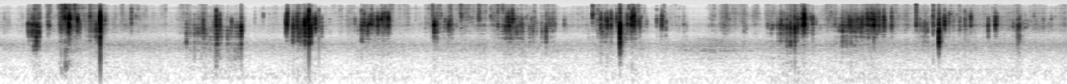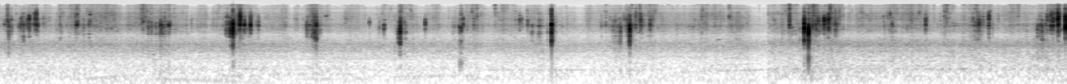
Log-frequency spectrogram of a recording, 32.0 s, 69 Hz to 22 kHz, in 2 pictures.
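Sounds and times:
weeds rustling and crunching: 0.0s - 32.0s
pebbles clicking together: 0.4s - 1.7s, 2.8s - 10.3s, 11.5s - 25.9s, 27.5s - 32.0s.

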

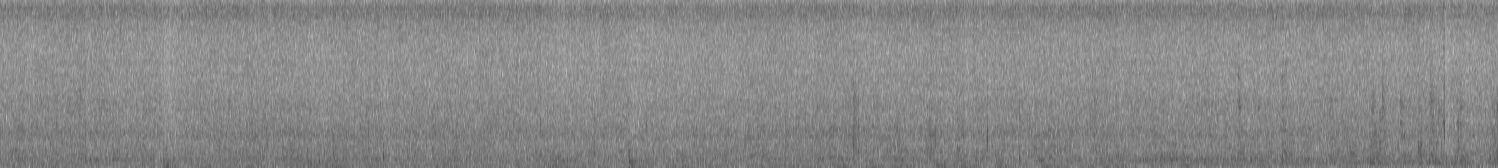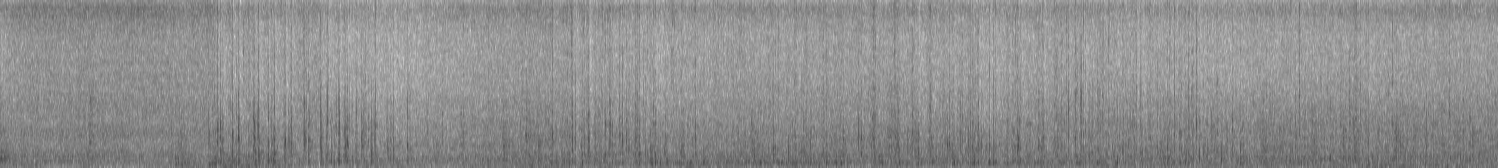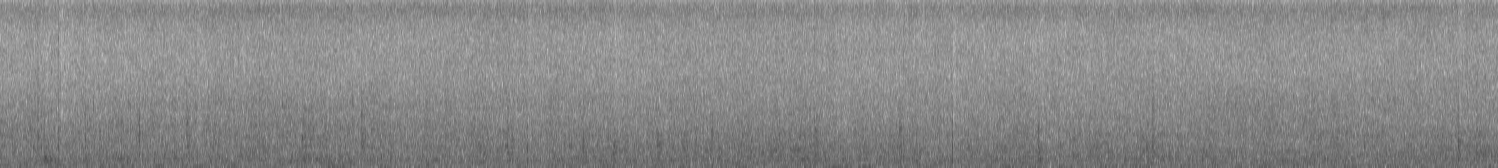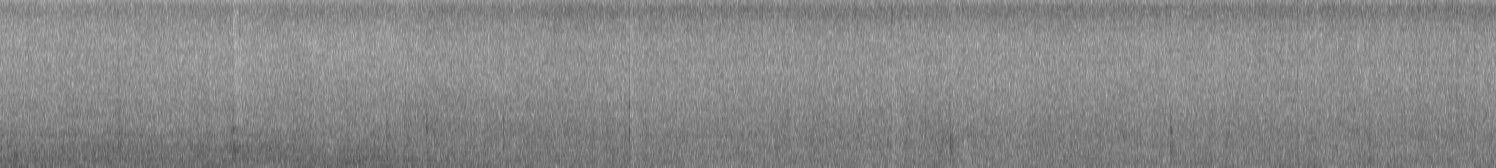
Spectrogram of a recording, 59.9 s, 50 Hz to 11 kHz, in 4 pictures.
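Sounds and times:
shredder grinding plastic: 16.6s - 34.3s
loud cracking and crunching: 16.8s - 29.7s.

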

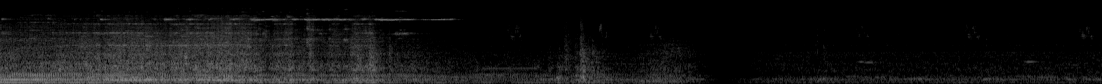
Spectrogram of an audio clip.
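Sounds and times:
streetcar humming and whining: 0.0s - 6.6s
faint short squeaks: 1.1s - 4.6s.

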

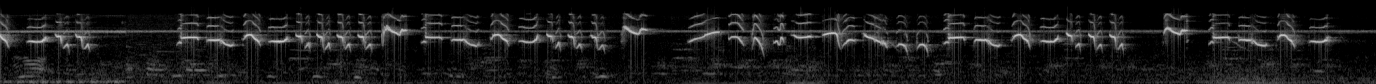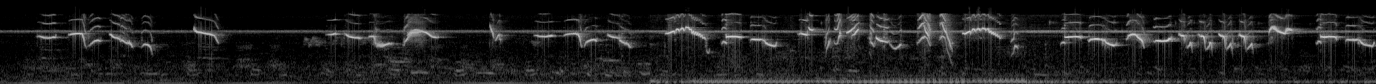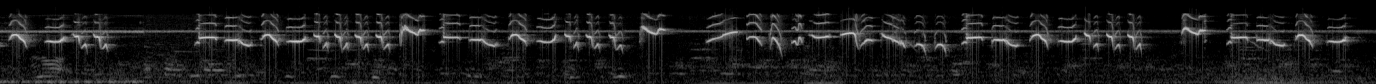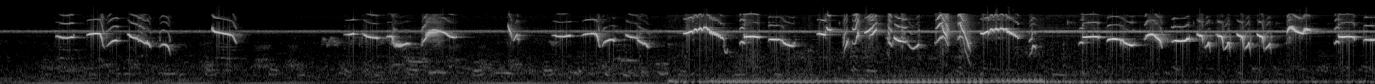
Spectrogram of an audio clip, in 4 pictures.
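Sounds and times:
songbird singing rapid sweeping notes: 0.0s - 13.4s, 14.1s - 16.1s, 16.8s - 28.8s, 44.5s - 55.0s.

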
